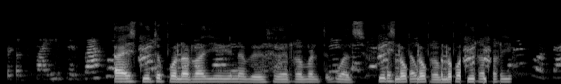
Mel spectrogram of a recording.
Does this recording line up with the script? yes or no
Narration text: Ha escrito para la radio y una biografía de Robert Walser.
no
